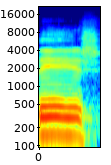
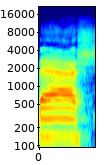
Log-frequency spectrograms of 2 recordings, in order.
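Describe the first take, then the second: First: The vowel is a closer 'e' sound. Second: The vowel is an open 'ae' sound. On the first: The speaker calls it right. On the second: The speaker calls it wrong.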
